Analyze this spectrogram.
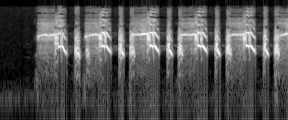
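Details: Grey francolin, its call starting after a brief quiet moment: loud repeated phrases, each a high drawn whistle and then sharp descending notes, coming roughly twice a second in a rhythmic series.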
